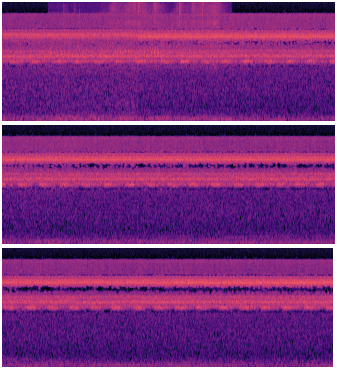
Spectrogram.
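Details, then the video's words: Crickets in grassland near Angkor Wat, Cambodia, at sunset; steady high layered trilling bands with fast pulsing, a dense continuous insect chorus over low rumbling background noise. "The Sound of Crickets at Sunset"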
